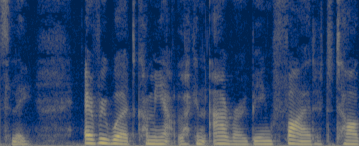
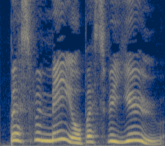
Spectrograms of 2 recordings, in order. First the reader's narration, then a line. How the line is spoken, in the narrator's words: shouted back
